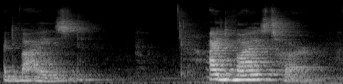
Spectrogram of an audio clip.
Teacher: que não tem som de S no advise, tem som de Z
